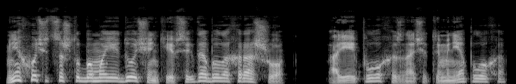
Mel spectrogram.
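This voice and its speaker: Man reading as a gentle teary mom, consoling, kinda lively. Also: mid-range voice, fairly quick, no echo, pitched above the performer's own voice. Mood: tender. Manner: soft, consoling. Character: tender, tearful middle-aged mother. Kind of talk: audiobook reading.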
